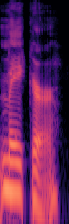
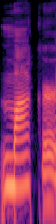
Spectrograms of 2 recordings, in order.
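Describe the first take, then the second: First: The ending is pronounced like 'mayker'. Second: The ending is pronounced like 'mahker'. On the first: The speaker calls it right. "or is it Maker? ... It's Maker" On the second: The speaker calls it wrong. "Did I say it is Macher"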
